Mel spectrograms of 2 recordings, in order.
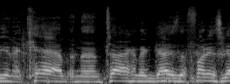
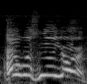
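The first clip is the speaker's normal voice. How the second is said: very high falsetto wife; high woman's voice. Acted. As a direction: pipe up as the uncle's wife. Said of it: "She's a woman, high voice".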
